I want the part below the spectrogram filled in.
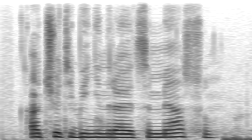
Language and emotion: Russian, angry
